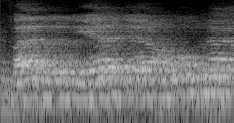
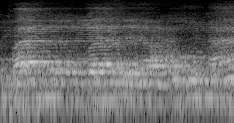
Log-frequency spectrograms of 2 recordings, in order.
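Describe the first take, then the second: Both takes have the same delivery.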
